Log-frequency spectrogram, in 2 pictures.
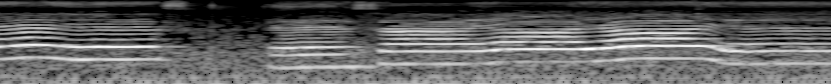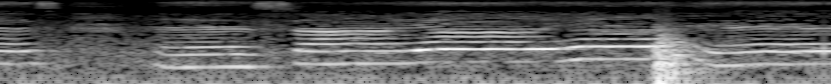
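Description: A girl singing the school anthem solo and unaccompanied, in long held notes with short breaks between phrases. A brief thump sounds near the end.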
